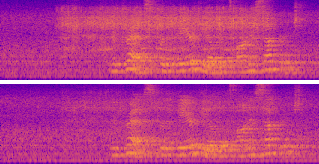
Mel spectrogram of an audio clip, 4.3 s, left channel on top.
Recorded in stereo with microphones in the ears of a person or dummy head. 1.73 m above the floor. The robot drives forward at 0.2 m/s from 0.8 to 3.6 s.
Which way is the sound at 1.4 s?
25° left (ahead or behind).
